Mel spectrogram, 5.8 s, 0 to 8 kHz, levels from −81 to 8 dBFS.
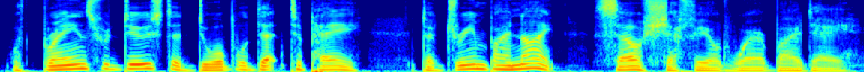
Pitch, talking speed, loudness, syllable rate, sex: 120 Hz, 175 wpm, -19 LUFS, 4.1 syllables/s, male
